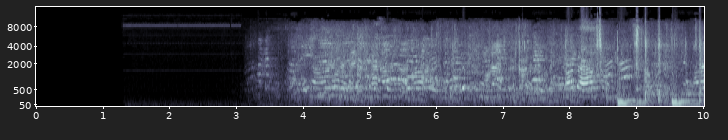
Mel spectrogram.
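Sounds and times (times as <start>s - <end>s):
children chattering and calling out: 3.1s - 10.0s.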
